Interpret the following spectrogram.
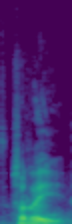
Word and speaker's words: sonreí: Sonreí. Te da una orden. Sonreí. En imperativo te lo dice con acento en la I. Ese día que me mandaste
